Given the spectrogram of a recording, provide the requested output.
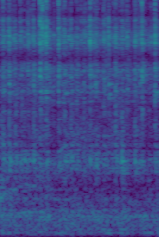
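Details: Casablanca Four Seasons III ceiling fan with builder blades, running reverse on high: fast, light clicking ratchet over the fan's hum, also occurs without spin-down; mechanical tick, source not pinned down.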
